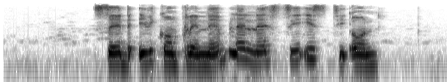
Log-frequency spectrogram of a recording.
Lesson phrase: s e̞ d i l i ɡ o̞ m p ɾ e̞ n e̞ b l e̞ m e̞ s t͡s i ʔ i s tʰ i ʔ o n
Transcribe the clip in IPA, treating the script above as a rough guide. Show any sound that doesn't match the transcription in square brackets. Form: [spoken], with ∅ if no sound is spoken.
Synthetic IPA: s e̞ d i l i [k] o̞ m p ɾ e̞ n e̞ b l e̞ [n] e̞ s t͡s i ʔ i s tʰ i ʔ o n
